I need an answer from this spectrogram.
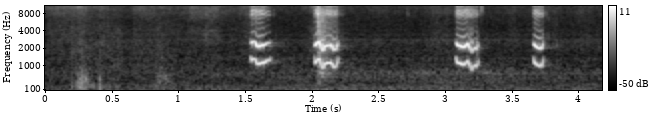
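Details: A Papillon puppy gives four short whiny yelps after a quiet start with soft rustling. Each is a wavering squeal with a bright overtone, spaced half a second to a second apart.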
